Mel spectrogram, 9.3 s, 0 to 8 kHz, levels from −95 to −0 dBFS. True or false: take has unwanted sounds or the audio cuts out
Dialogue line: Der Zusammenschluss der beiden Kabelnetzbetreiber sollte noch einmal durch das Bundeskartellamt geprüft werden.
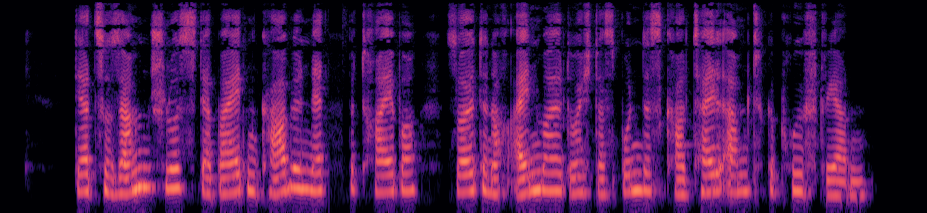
true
